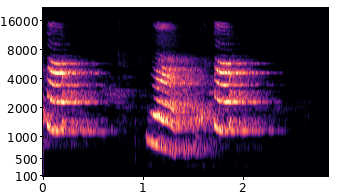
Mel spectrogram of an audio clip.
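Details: Pet parrot indoors giving loud harsh squawking, mimicked vocalizations, three drawn-out nasal calls with a falling slur, in a small room.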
